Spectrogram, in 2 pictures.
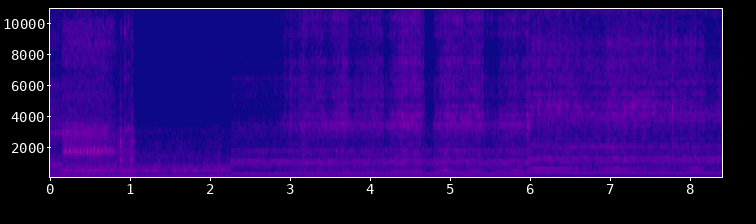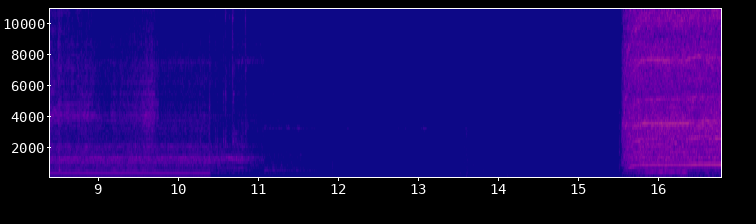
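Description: A wood lathe hollows out a wooden bowl: a steady whirring drone with a sustained hum and scraping tool noise for about eleven seconds. It stops and near-silence follows, then a loud burst of turning resumes at the very end.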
